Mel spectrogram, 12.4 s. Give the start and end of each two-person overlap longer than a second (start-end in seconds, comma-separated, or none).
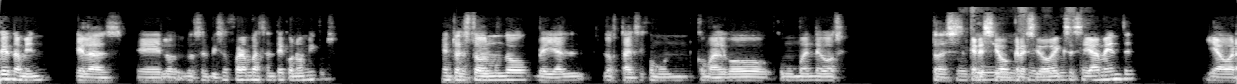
9.6-11.1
